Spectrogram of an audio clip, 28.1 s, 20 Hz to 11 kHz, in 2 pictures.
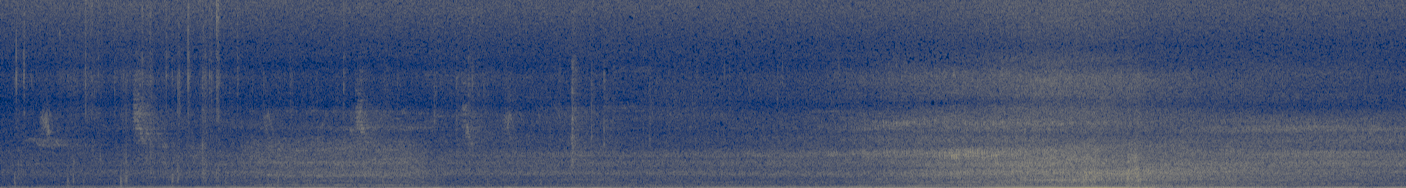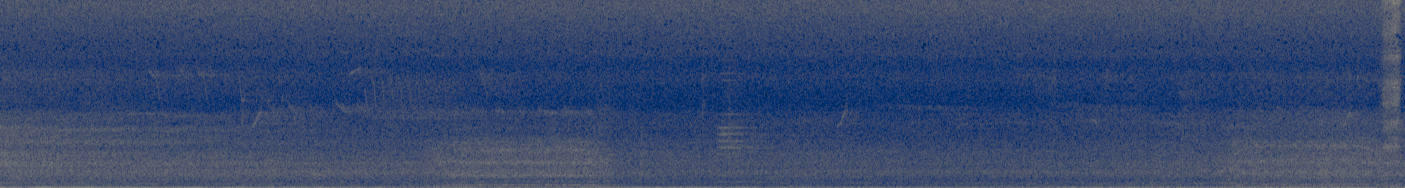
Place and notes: Place François II, Nantes, France - An advertising board on a quiet Street
France métropolitaine, France, March 2021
